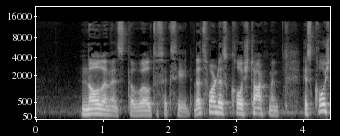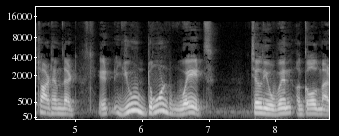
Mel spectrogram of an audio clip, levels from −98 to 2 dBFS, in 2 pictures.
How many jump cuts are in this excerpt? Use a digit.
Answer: 1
